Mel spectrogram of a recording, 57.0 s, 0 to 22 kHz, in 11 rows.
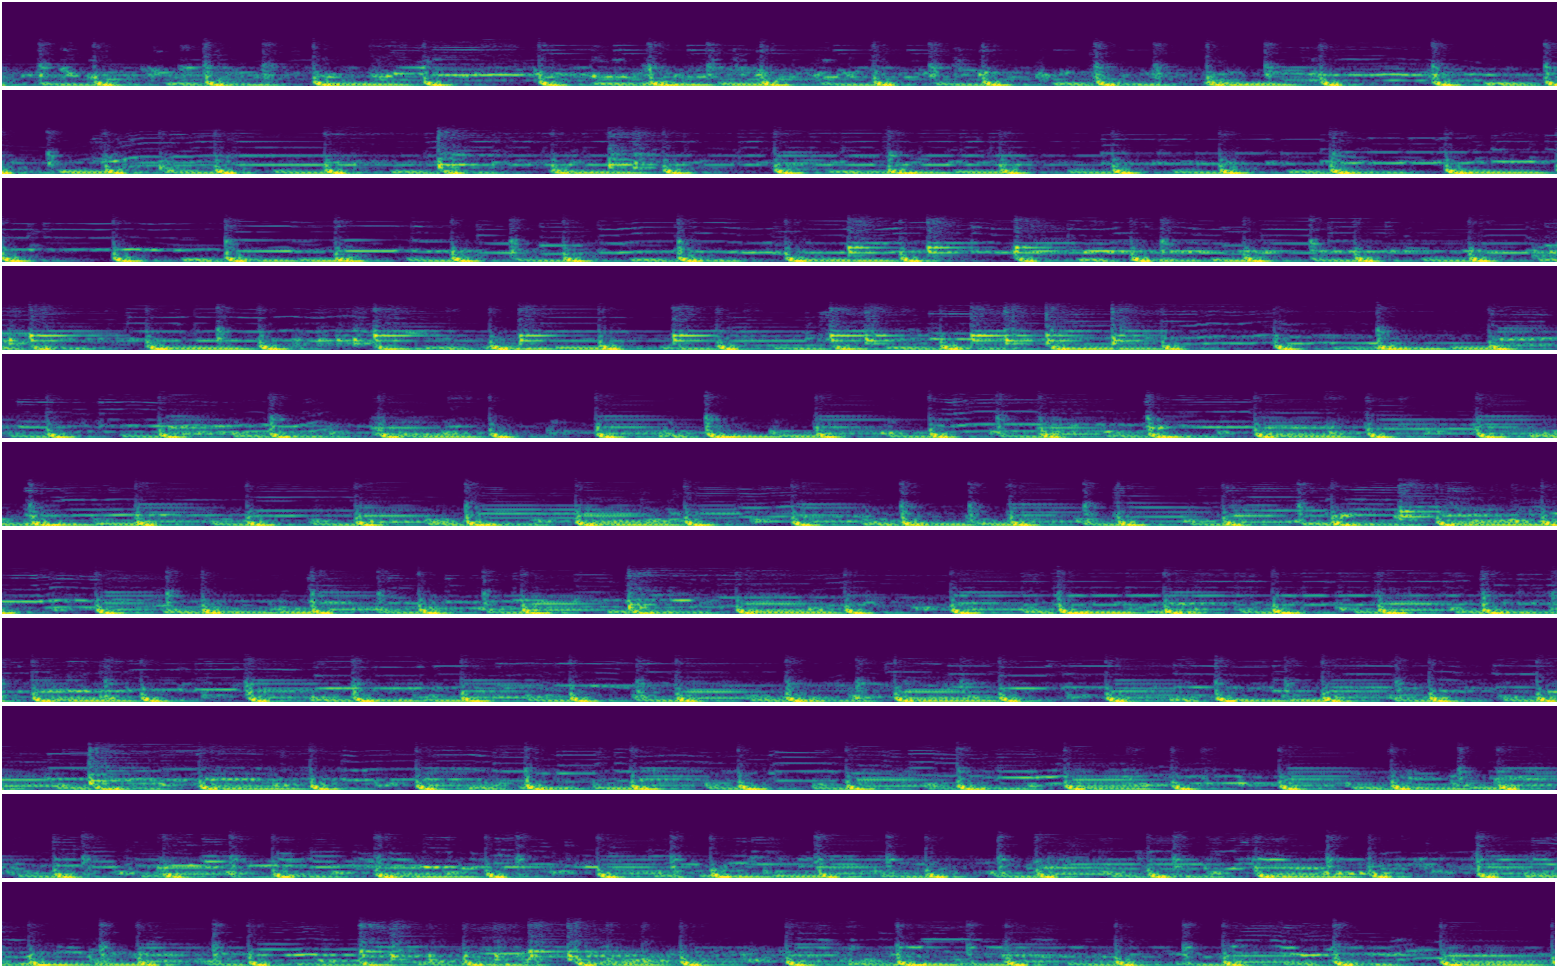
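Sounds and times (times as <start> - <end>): drum kit beat: 0.0 - 57.0
guitar: 0.0 - 57.0.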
